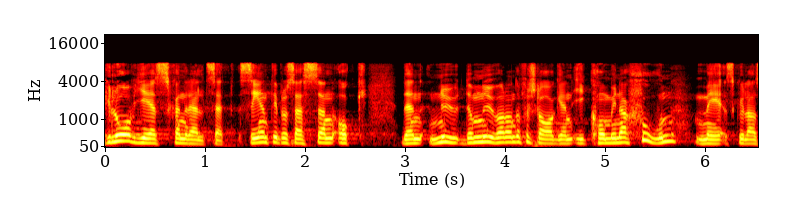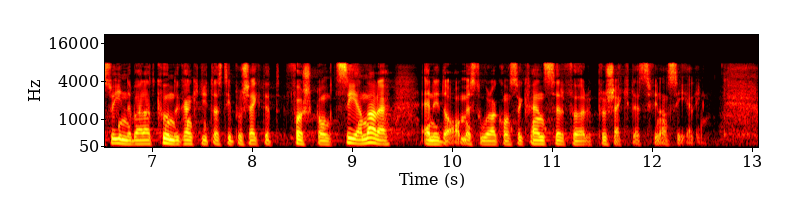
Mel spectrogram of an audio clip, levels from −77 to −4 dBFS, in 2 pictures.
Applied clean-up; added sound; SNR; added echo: none; none; none; none.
